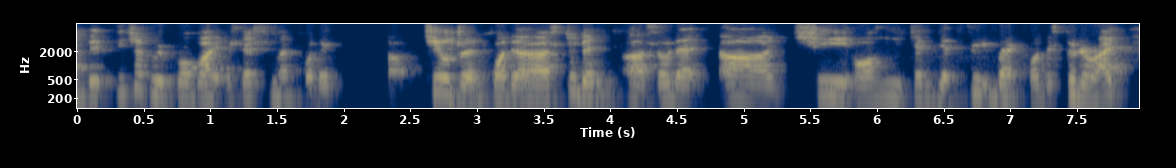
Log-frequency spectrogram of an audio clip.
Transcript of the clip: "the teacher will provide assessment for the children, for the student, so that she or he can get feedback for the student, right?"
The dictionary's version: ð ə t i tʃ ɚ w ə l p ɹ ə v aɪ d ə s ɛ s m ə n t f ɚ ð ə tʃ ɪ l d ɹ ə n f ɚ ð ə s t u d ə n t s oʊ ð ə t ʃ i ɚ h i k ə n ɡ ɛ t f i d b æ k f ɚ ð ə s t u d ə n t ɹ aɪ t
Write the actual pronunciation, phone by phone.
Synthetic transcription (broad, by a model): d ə t i tʃ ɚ w ə l p ɹ ə v aɪ d ə s ɛ s m ə n t f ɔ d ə tʃ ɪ l d ɹ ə n f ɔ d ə s t u d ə n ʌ s oʊ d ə t ʃ i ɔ h i k ə n ɡ ɛ t f i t b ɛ k f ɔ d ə s t u d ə n ɹ aɪ t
